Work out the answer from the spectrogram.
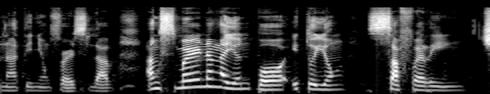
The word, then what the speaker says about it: Smyrna: So ganun pala yung pronunciation on Smyrna, okay?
